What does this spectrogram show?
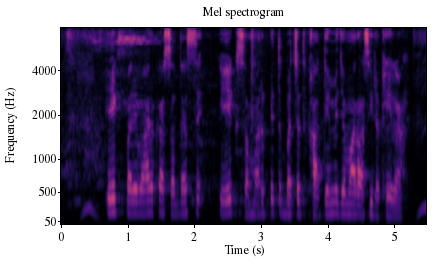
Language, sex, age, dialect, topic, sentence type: Hindi, male, 18-24, Kanauji Braj Bhasha, banking, statement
